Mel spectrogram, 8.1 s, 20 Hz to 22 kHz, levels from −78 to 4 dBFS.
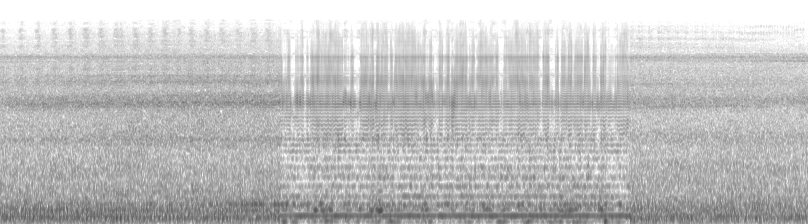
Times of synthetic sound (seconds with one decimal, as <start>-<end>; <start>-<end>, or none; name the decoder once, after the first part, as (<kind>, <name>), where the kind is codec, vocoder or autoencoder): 2.8-6.3 (vocoder, BigVGAN v2)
